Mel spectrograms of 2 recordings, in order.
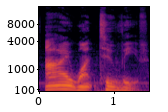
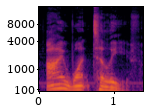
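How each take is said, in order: No difference in how they are said.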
